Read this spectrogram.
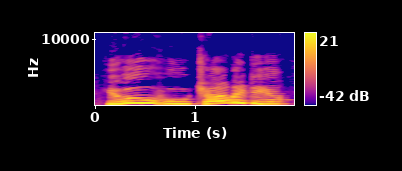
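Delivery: very high, sweet calling voice; tinkly pretty voice. Acted. Mermaid calling sweetly to Charlie from the weir. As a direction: call out like a coy little mermaid. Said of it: "kinda tinkly and clear, a pretty little voice".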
